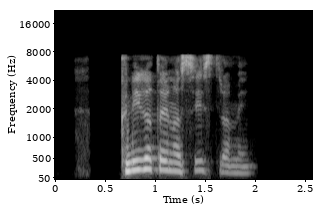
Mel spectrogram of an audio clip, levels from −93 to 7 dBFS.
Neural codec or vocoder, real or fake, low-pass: codec, 16 kHz, 16 kbps, FunCodec, trained on LibriTTS, 50 frames a second; fake; 7.2 kHz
